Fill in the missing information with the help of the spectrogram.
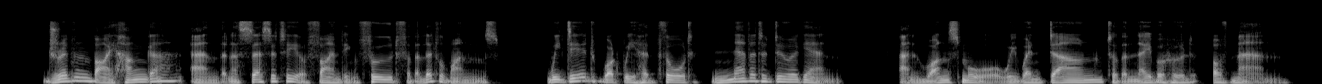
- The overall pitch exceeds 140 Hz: No, very low, 95 Hz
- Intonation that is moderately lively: No, wide, 7.4 semitones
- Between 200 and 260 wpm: No, average, 150 wpm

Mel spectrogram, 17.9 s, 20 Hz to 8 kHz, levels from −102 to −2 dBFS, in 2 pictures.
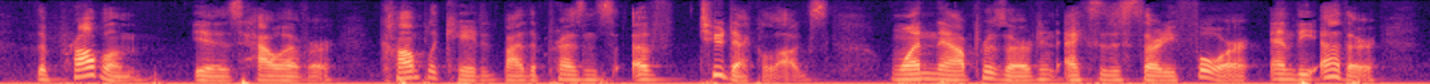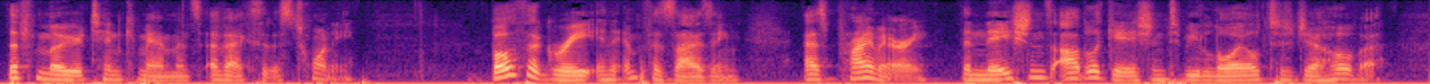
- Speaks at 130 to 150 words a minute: Yes, average, 140 wpm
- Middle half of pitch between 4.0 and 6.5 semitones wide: No, average, 3.3 semitones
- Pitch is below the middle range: Yes, low, 130 Hz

